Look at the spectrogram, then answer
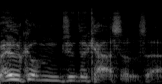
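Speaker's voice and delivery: grand regal voice. Welcoming a guest who called the host a king, mock-regal king greeting. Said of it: "I should be like".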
